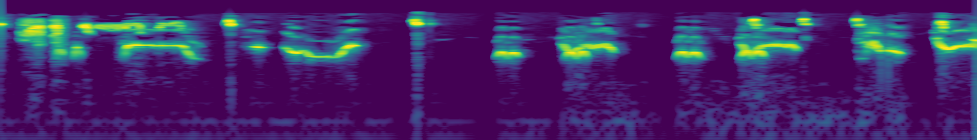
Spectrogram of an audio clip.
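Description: A song thrush sings short, varied phrases of clear whistles mixed with scratchy notes, several brief phrases repeated in quick succession with short pauses between.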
